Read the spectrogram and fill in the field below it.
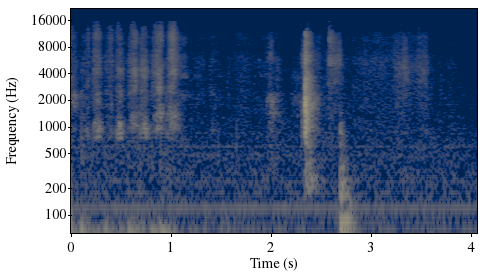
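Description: A shoe is set down on a wooden table with a light knock.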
